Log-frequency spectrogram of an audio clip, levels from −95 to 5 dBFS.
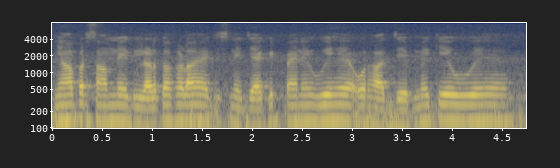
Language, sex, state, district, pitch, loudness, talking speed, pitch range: Hindi, male, Uttar Pradesh, Shamli, 130 Hz, -17 LUFS, 240 wpm, 125-130 Hz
